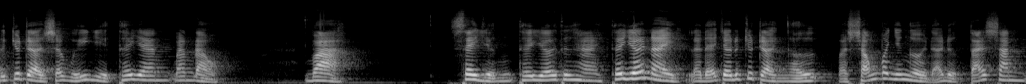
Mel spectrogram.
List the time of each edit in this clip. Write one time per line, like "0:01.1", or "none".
0:06.1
